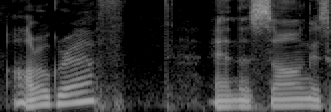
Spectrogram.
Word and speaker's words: Autograf: Check out Autograph. It's spelled AUTOGRAF. That's Autograph.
